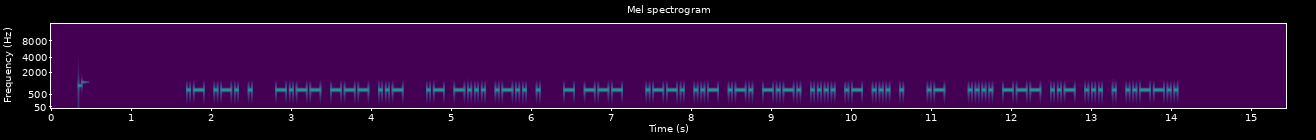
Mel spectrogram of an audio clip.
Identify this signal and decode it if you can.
Morse code, heard as a keyed tone, about 27 wpm, 700 Hz. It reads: ARE YOU ABLE TO PURCHASE A HOUSE?
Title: Sentences from Top 1000 Words - Review Part 5 - 28wpm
